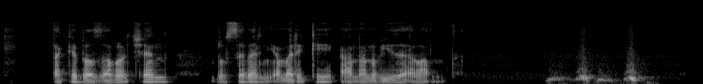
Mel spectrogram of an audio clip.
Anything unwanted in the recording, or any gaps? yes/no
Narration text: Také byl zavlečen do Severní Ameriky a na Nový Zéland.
yes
